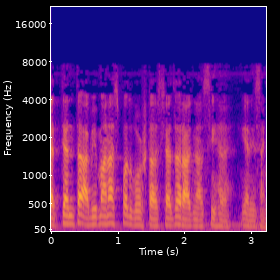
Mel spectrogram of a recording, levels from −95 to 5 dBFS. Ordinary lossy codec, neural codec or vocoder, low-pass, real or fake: none; none; none; real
